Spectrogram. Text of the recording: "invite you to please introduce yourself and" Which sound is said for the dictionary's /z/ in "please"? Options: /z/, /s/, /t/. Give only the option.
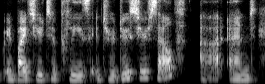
/z/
